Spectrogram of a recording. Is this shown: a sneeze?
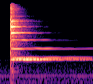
no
